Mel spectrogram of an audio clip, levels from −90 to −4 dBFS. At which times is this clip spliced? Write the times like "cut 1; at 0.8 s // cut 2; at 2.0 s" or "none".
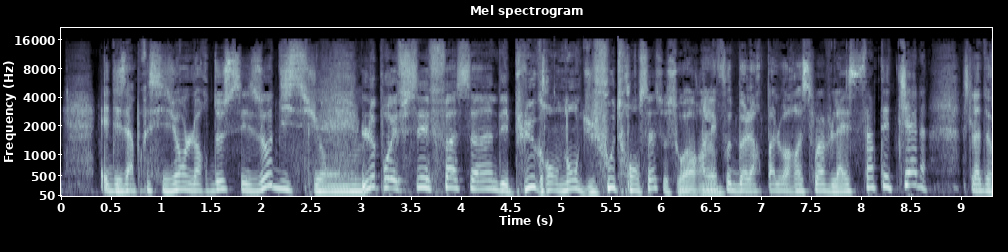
none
